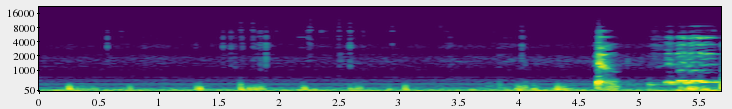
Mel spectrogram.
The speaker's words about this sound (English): Okay, I think I got enough hiccups.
